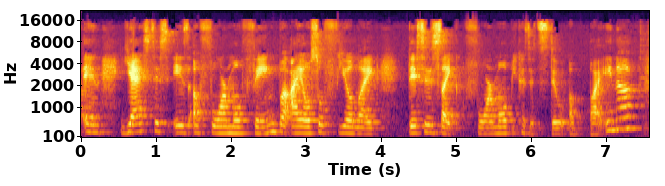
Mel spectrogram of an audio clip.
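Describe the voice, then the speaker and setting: A woman's voice with lively intonation, audible room echo and noticeable background noise. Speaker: vlogger, master's student. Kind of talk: casual vlog talk to camera. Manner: casual, filler-heavy.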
